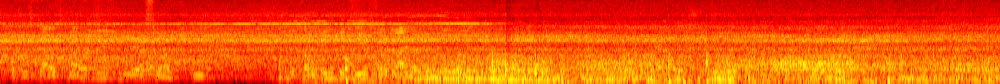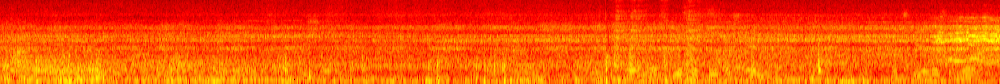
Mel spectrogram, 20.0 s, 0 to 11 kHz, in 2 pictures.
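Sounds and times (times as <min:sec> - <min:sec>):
model train wheels rumbling on rail: 0:10.1 - 0:19.8.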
